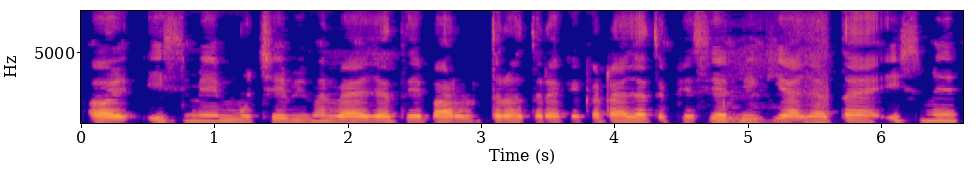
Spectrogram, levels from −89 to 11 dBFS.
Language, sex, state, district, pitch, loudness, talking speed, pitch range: Hindi, female, Bihar, Sitamarhi, 185 Hz, -19 LUFS, 180 wpm, 180-200 Hz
